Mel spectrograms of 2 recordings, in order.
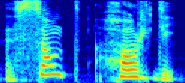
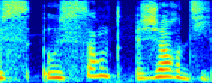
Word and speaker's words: Sant Jordi: Pour la Catalogne, le 23 avril, on fête la Sant Jordi ou Sant Jordi parce que je pense que les Catalans ne prononcent pas la Jota.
